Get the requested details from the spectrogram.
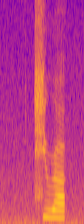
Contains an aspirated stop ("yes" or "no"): no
